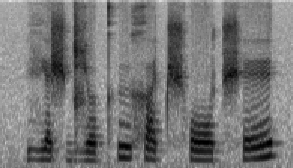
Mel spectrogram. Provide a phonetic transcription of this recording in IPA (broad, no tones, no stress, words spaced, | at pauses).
vʲaʃd͡ʑɵkʰʉxɐ t͡ʃʰot͡ʃʰe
